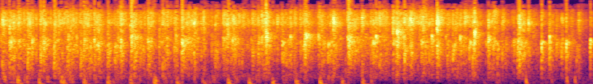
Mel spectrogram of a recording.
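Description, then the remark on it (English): An audience applauds steadily, many hands clapping in a dense, sustained patter of sharp claps at fairly even loudness throughout, with no one speaking over it. “Can we just have a little clap for the questions?”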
